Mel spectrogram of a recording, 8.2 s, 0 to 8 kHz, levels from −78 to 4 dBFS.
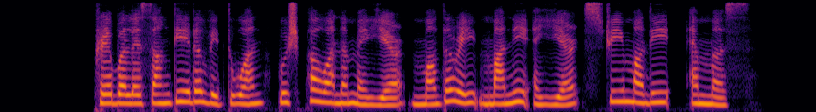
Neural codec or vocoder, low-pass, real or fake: codec, 16 kHz in and 24 kHz out, 0.4 kbps, LongCat-Audio-Codec, two codebook decoder; 7.2 kHz; fake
